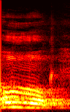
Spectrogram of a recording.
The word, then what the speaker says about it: উন্মুখ: কিন্তু মনে রাখবে যে আছে নয়ম, কিন্তু উচ্চারণ হবে কি ময়ম, উন্মুখ।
